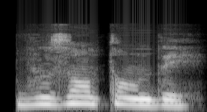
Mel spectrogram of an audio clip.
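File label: "vous entendez", French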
